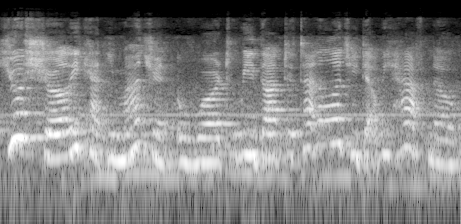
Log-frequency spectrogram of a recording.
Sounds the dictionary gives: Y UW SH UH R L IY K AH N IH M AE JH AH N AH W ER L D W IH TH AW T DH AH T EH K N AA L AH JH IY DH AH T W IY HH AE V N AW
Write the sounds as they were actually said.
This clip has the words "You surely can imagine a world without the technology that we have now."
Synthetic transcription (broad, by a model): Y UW SH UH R L IY K AH N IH M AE JH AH N AH W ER D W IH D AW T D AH T EH K N AA L AH JH IY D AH T W IY HH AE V N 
